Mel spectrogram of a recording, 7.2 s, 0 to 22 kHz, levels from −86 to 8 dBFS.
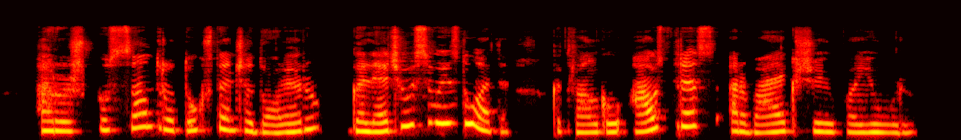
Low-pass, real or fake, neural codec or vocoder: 9.9 kHz; real; none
